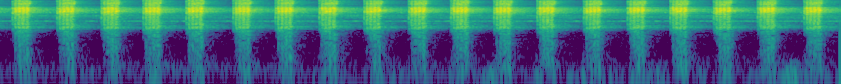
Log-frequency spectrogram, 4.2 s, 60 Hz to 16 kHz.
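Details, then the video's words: A katydid (walang kecek), used as training audio for songbirds, gives dry, high-pitched rasping chirps repeated steadily about four times a second, with no other sounds. "WALANG KECEK 3 VARIASI"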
